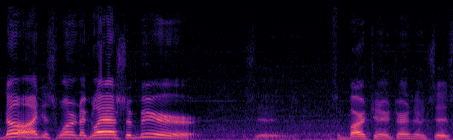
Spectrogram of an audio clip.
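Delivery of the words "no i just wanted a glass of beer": high, loud and slow protest; startled by the huge pitcher; surprised protest. Acted.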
